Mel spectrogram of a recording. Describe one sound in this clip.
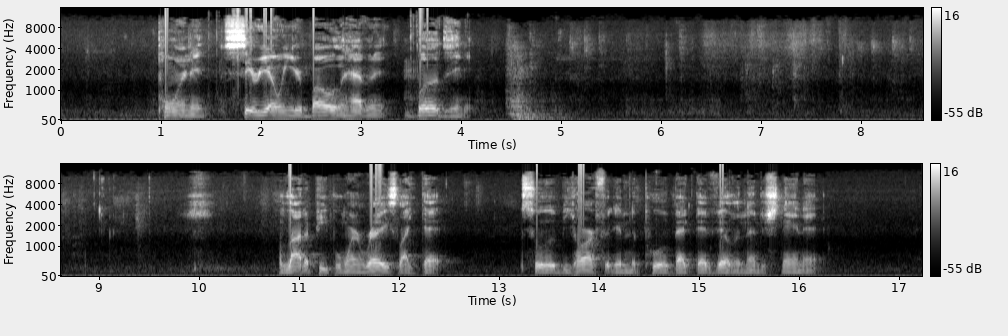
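An adult man speaks in short bursts with long pauses.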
